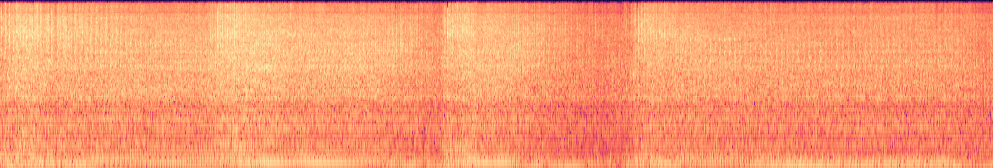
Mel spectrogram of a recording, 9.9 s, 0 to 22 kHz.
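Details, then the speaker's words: Cub Cadet with Kohler M18 single-cylinder engine after carburetor replacement and air cleaner refit: steady, even thump at settled speed with no misses, surging or knocks; runs well with lots of power. "this M18 really runs well there's no question about it this one here has a lot of wallup"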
